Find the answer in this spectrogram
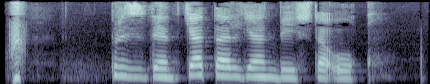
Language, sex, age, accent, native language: Uzbek, female, 18-24, Farg'ona, Uzbek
